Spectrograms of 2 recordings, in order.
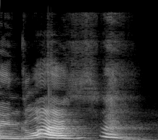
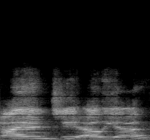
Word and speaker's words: Ingles: supermarket was called ingles and i'm like oh in glass oh it was like i-n-g-l-e-s yes and it's pronounced ingles and then even chris saw it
